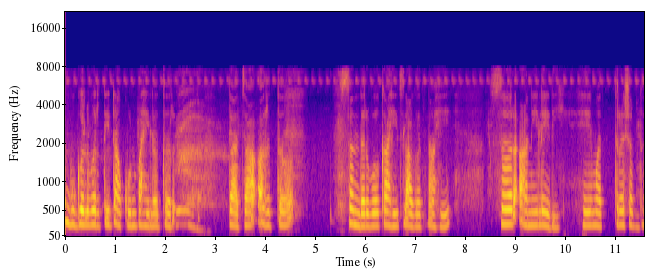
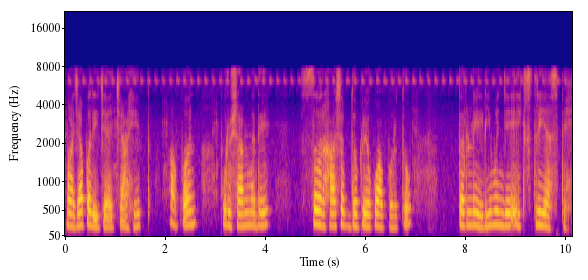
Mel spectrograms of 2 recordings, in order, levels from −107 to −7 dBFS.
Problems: constant background noise, continuous background conversations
